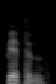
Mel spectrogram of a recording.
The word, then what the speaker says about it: Bippim: He's technically his name is technically pronounced Bippim, which is a play on Beats Per Minute to just kind of go for musical theme.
